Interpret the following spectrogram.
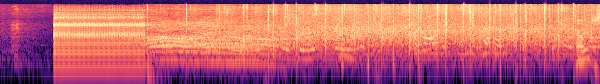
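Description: Game-show wrong-answer buzzer: one harsh, steady electronic buzz about a second long, marking a strike for an answer not on the board. It is followed by loud studio audience noise with voices and clapping.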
